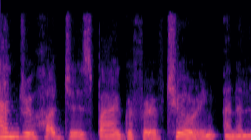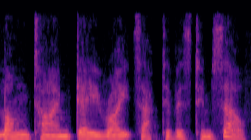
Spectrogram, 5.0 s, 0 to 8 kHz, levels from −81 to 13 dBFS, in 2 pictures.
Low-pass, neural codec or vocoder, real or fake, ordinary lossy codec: 7.2 kHz; codec, 16 kHz, 0.4 kbps, LongCat-Audio-Codec; fake; MP3, 64 kbps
